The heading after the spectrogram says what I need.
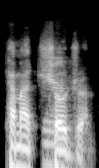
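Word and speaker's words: Pema Chödrön: Pema Chodron.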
